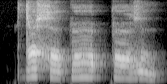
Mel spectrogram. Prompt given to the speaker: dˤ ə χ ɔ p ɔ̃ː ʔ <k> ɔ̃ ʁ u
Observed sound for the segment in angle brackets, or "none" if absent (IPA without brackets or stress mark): k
